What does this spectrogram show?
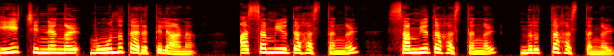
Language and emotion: Malayalam, neutral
